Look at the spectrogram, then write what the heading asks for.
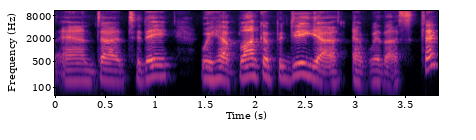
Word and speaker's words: Blanca Padilla: And uh today we have Blanca Padilla with us. Did I pronounce that right?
